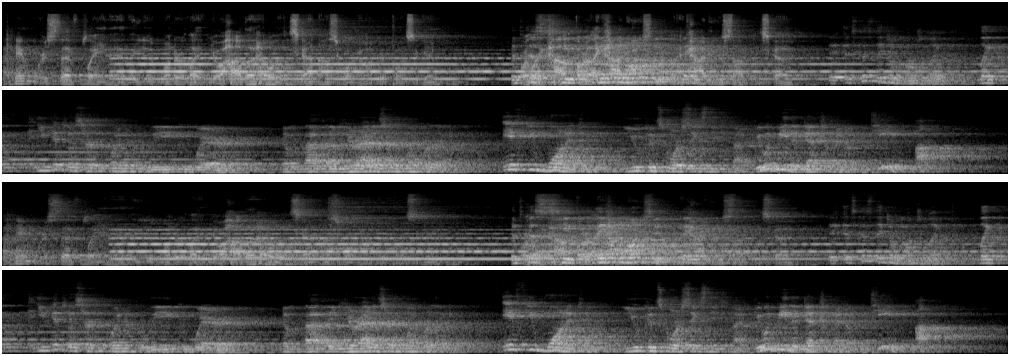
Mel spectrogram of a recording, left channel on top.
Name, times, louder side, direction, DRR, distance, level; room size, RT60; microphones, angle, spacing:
voice 1, 0.0-4.4 5.2-7.9, left 3 dB, 50° left, 6 dB, 0.5 m, -27 dB
sound 1, 1.1-12.4, equal, 90° right, 1.2 m, -26 dB
voice 2, 5.1-7.0 8.3-9.4 9.7-9.9 10.3-12.4 12.8-14.5 15.1-19.3, equal, 10° right, -6 dB, 1.2 m, -23 dB
11.5 x 3.9 x 4.2 m, 2.9 s
head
